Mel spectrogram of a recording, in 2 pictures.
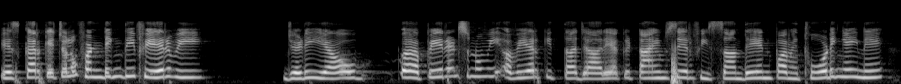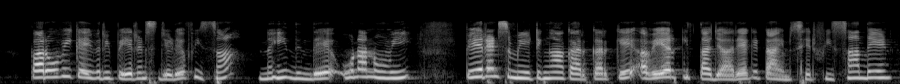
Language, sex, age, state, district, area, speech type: Punjabi, female, 45-60, Punjab, Amritsar, urban, spontaneous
